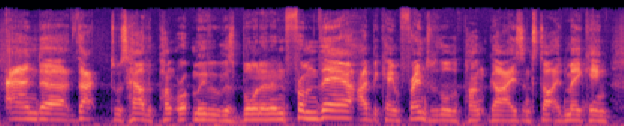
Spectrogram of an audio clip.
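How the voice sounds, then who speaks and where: A man's voice: a little high, normal speed, a bit bright. A jet-lagged older man from England, telling stories as a radio interview guest with a wry, laid-back manner.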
